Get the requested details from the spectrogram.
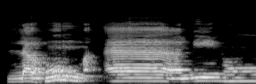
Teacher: तो यहाँ इज़हार शफ़वी होगा, यानी मीम को जाहिर करके पढ़ेंगे, यहाँ हुन्ना नहीं करेंगे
